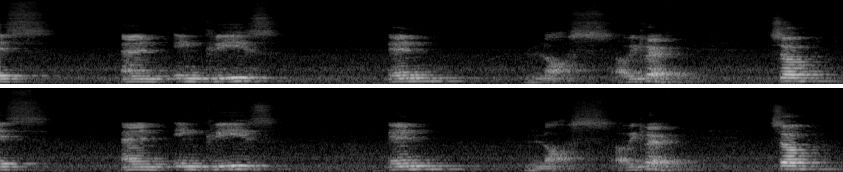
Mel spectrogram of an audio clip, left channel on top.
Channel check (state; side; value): normal; both; correlation 0.63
